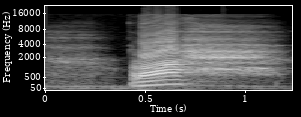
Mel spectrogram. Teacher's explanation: H mempunyai sifat yaitu sifat Hames maka alirkan nafas kita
